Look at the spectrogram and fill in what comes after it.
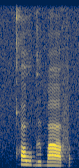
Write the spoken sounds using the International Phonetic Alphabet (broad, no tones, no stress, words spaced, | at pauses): qʰoɡɘ baf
